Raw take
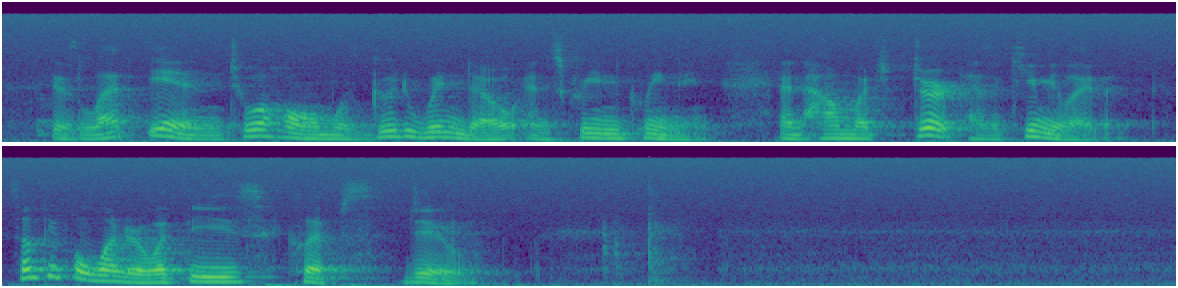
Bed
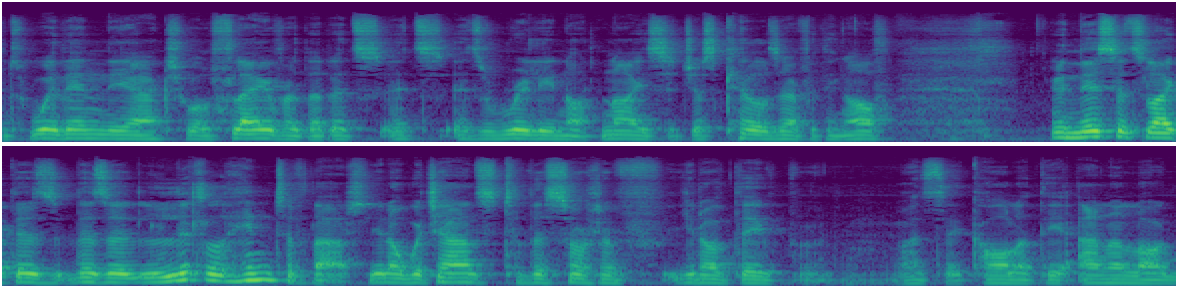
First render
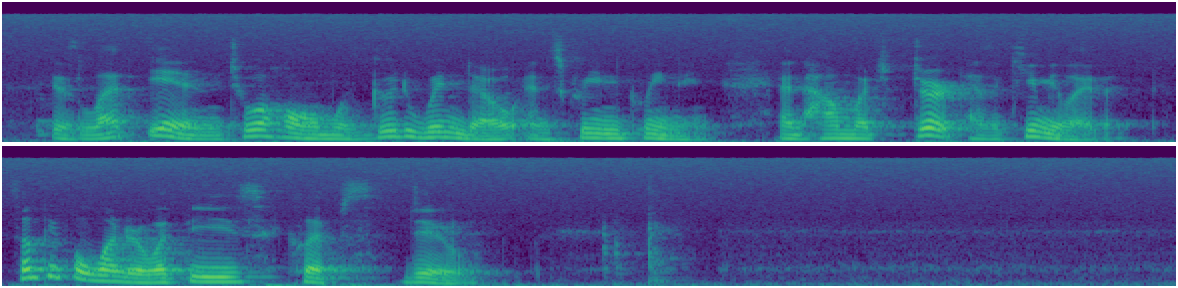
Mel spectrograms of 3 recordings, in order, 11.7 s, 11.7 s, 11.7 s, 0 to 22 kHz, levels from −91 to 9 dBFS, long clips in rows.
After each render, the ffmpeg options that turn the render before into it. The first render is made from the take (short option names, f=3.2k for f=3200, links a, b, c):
-af "afftdn=nr=7:nf=-40"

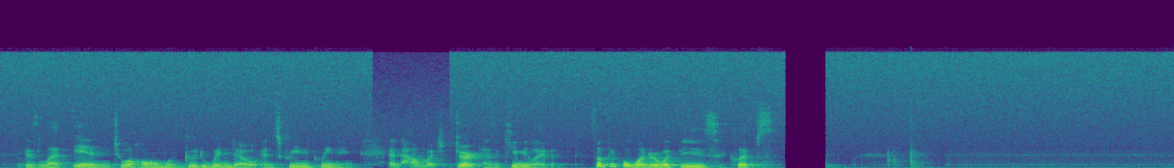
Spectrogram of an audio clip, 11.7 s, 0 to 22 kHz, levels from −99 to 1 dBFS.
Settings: -filter_complex "[0:a]asettb=1/sr,asplit=3[a][b][c];[a]atrim=end=3.724[d];[b]atrim=start=3.72:end=4.5,asetpts=PTS-STARTPTS,afade=t=in:d=0.004:c=qsin,afade=t=out:st=0.776:d=0.004:c=qsin,highpass=320,lowpass=5.3k[e];[c]atrim=start=4.496[f];[d][e]acrossfade=d=0.004:c1=hsin:c2=qsin[g];[g][f]acrossfade=d=0.004:c1=qsin:c2=hsin,asplit=3[h][i][j];[h]atrim=end=7.85,asetpts=PTS-STARTPTS,afade=t=out:st=7.846:d=0.004:c=hsin[k];[i]atrim=start=7.85:end=8.26,asetpts=PTS-STARTPTS,volume=0[l];[j]atrim=start=8.26,asetpts=PTS-STARTPTS,afade=t=in:d=0.004:c=hsin[m];[k][l][m]concat=n=3:v=0:a=1"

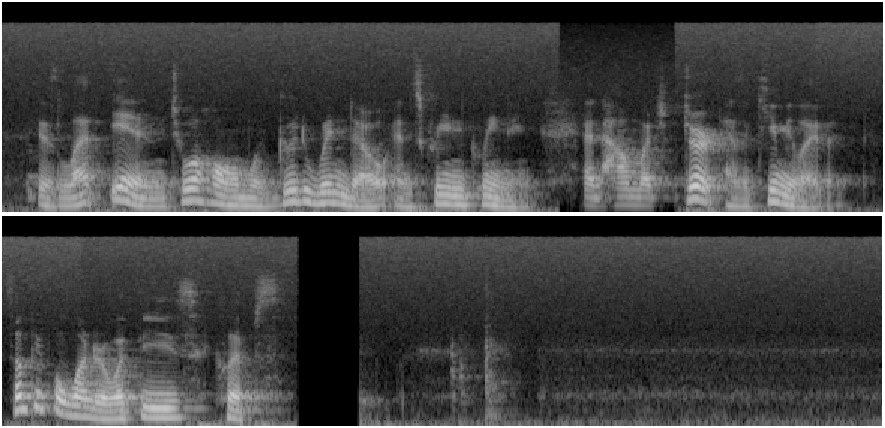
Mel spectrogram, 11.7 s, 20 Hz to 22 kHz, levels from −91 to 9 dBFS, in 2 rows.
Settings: -filter_complex "[0:a]asettb=1/sr,asplit=3[a][b][c];[a]atrim=end=5.434[d];[b]atrim=start=5.43:end=6.41,asetpts=PTS-STARTPTS,afade=t=in:d=0.004:c=qsin,afade=t=out:st=0.976:d=0.004:c=qsin,bass=f=250:g=-1,treble=f=4k:g=3[e];[c]atrim=start=6.406[f];[d][e]acrossfade=d=0.004:c1=hsin:c2=qsin[g];[g][f]acrossfade=d=0.004:c1=qsin:c2=hsin"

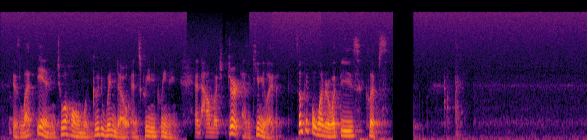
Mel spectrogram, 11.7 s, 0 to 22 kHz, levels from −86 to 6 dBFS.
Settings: -filter_complex "[0:a]asettb=1/sr,asplit=3[a][b][c];[a]atrim=end=4.444[d];[b]atrim=start=4.44:end=4.98,asetpts=PTS-STARTPTS,afade=t=in:d=0.004:c=qsin,afade=t=out:st=0.536:d=0.004:c=qsin,highpass=110,lowpass=4.5k[e];[c]atrim=start=4.976[f];[d][e]acrossfade=d=0.004:c1=hsin:c2=qsin[g];[g][f]acrossfade=d=0.004:c1=qsin:c2=hsin"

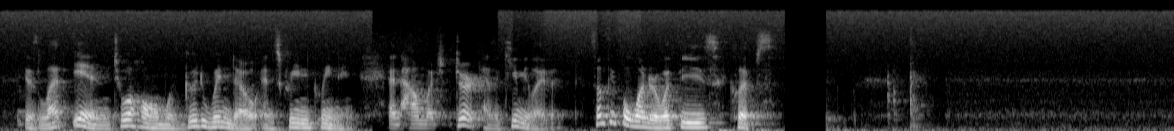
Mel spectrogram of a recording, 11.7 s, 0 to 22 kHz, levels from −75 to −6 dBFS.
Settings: -filter_complex "[0:a]asettb=1/sr,asplit=3[a][b][c];[a]atrim=end=4.224[d];[b]atrim=start=4.22:end=6.2,asetpts=PTS-STARTPTS,afade=t=in:d=0.004:c=qsin,afade=t=out:st=1.976:d=0.004:c=qsin,acompressor=threshold=-27dB:ratio=1.5:attack=3.2:release=140:knee=1:detection=peak[e];[c]atrim=start=6.196[f];[d][e]acrossfade=d=0.004:c1=hsin:c2=qsin[g];[g][f]acrossfade=d=0.004:c1=qsin:c2=hsin"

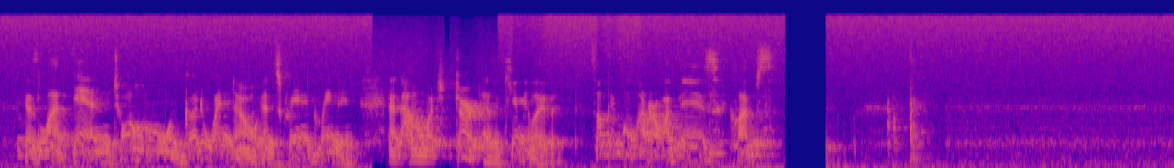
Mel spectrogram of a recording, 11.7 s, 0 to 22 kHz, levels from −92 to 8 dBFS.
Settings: -af "afftfilt=real='re*lt(hypot(re,im),0.224)':imag='im*lt(hypot(re,im),0.224)':win_size=1024:overlap=0.75,lowshelf=f=130:g=-9.5"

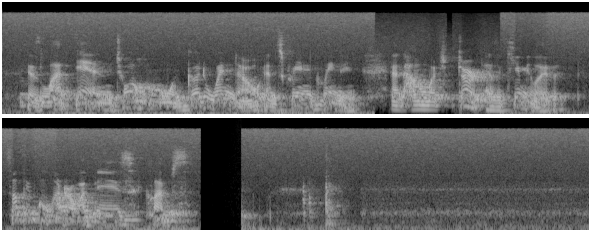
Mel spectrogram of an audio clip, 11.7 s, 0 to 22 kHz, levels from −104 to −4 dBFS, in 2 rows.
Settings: -af "acompressor=mode=upward:threshold=-52dB:ratio=2.5"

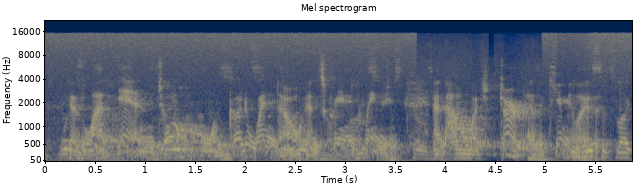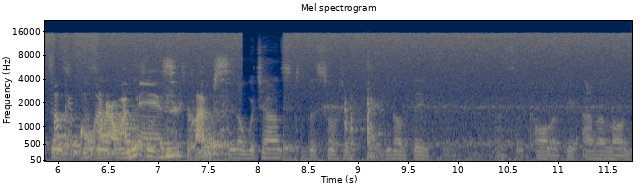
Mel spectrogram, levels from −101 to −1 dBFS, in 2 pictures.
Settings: -filter_complex "[1:a]volume=-21dB[a];[0:a][a]amix=inputs=2:normalize=0"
